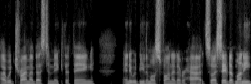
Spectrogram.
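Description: A normal speaking voice with an American accent moves at a fairly quick pace. The sound is dry and close with no echo, over a quiet background. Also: man. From US Northwest, Washington State. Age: 30s. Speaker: rock climber and podcaster. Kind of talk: casual interview chat. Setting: video call from inside a van.

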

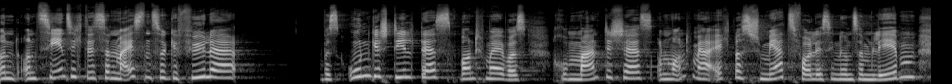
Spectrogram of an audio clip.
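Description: Raised and projected, a woman's high voice carries an animated tone with ordinary pitch variation. She speaks at a fairly slow pace. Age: 30s. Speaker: preacher. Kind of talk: sermon.

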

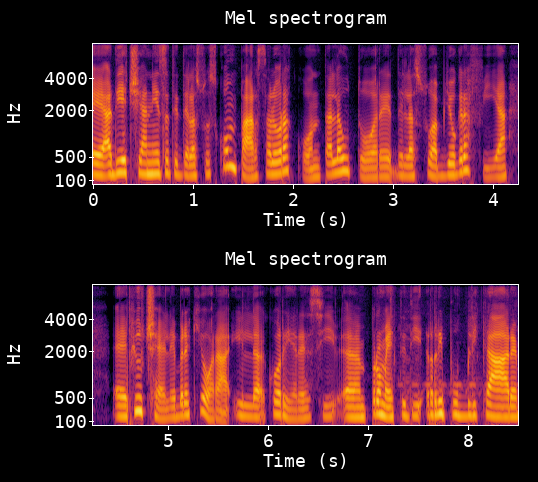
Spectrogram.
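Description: With a plain, everyday voice, a woman speaks fairly quickly at a medium pitch with ordinary pitch variation, in a dry, close sound with no echo. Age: 30s. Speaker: radio host. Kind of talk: morning radio show.

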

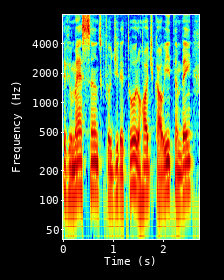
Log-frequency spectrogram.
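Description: An unremarkable speaking voice, fairly even in intonation and fairly quick in pace. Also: man. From São Paulo, Brazil. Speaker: singer-songwriter in a duo. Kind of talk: radio interview. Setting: radio studio.

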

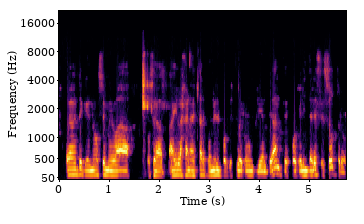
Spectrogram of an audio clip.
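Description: At a very fast pace, a man talks at a medium pitch in a monotone, flat intonation. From Uruguay. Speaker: sex worker. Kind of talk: casual chat.

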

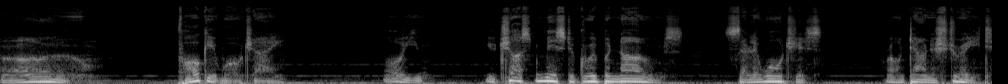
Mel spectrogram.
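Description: A man's put-on character voice, fairly low in pitch, at a very slow pace with long, frequent pauses over background music. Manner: sly, mocking, casual.

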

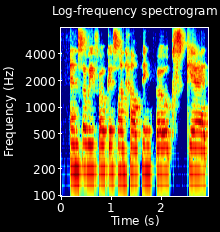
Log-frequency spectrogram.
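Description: A woman speaks at a fairly low pitch. Noticeable background noise runs underneath. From Massachusetts (Natick, near Boston). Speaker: estate planning attorney. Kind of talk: radio interview.

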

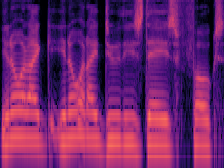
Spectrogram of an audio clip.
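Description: A man with a New York accent at a fairly quick pace, in a very clean recording with a silent background and a dry, close sound with no echo. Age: 50s. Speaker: doctor. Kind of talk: casual chat. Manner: halting.

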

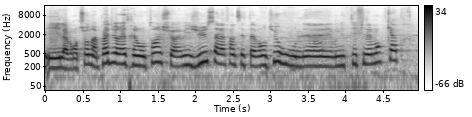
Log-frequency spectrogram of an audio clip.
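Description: A woman talks at a very fast pace with very even loudness and ordinary pitch variation. Noticeable background noise runs behind her. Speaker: journalist. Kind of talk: interview. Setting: cafe. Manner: halting.

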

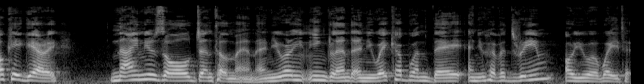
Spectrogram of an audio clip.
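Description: A woman with a Polish accent, fairly low-pitched, lively in intonation and fairly quick in pace. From Poland. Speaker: radio host. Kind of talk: casual chat. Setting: studio. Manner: animated.

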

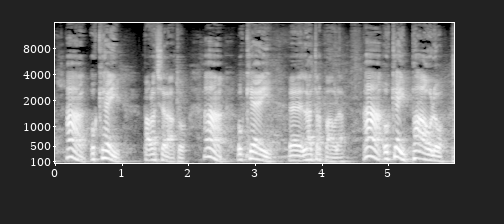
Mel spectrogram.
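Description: Speaking at a very slow pace, a man with a fairly high voice makes very wide pitch swings. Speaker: board game podcast co-host. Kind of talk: casual chat.

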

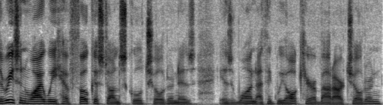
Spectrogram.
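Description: With an American accent and an ordinary speaking voice, a man talks at a fairly quick pace and medium pitch, his pitch varying in an ordinary way, on a very clean recording with a silent background. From Houston, Texas. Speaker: state health official, physician. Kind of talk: interview.

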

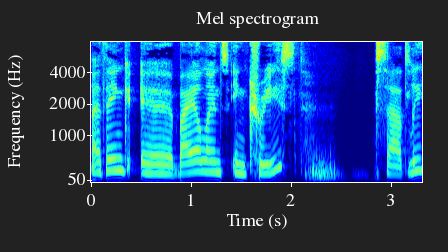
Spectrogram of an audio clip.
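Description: A woman speaks very slowly with a Spanish accent and fairly even intonation. The recording is very clean, with a silent background and a dry, close sound with no echo. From Mexico, Sinaloa. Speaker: newspaper reporter. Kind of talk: casual chat.

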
